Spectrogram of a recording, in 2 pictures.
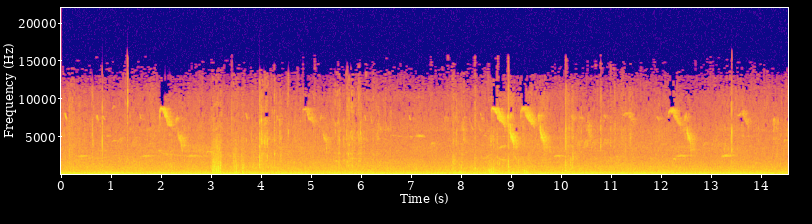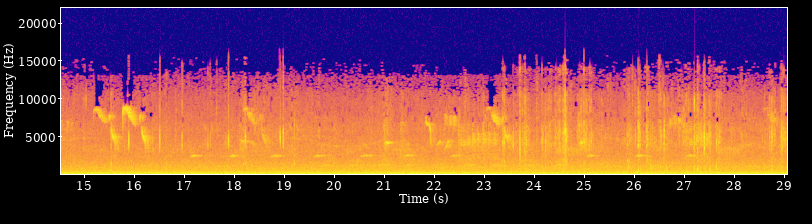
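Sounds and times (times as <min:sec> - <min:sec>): birds chirping: 0:00.0 - 0:29.0
short evenly spaced bird notes: 0:06.4 - 0:29.0.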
